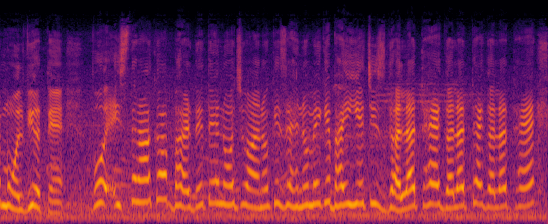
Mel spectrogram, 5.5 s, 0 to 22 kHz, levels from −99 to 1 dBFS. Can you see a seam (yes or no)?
no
